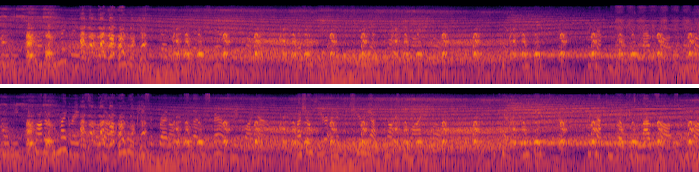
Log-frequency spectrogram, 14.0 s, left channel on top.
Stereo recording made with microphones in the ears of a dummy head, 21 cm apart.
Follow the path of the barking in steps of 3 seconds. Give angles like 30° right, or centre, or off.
40° left, 20° left, 10° left, centre, 10° right.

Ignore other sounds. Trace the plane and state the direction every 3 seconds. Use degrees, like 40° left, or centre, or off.
50° left, 30° left, centre, 30° right, 50° right.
